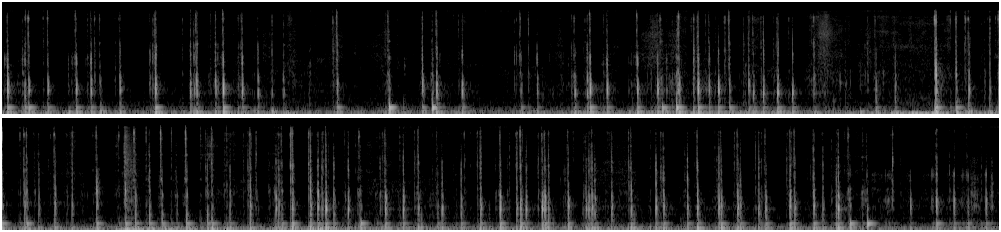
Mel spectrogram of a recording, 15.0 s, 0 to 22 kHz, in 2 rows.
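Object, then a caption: Plastic mechanical keyboard with silent switches. Fingertips of both hands type steadily on a compact black 68-key mechanical keyboard with black and pink plastic keycaps and silent switches. The keystrokes are soft, muted, low thuds that end almost instantly, with very little bright click. They come in a quick, continuous patter for the whole clip.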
